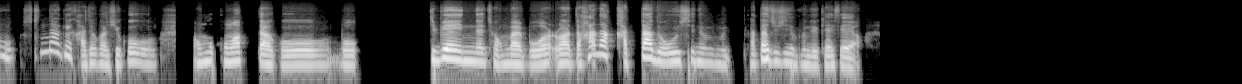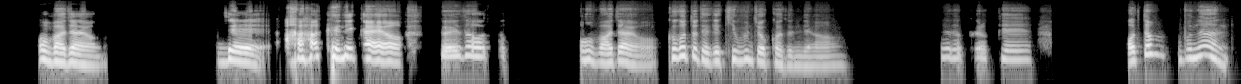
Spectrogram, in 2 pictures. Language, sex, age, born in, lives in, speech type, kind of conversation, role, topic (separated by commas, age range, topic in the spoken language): Korean, female, 45-49, South Korea, France, conversation, podcast, guest, 중고 물건을 사 본 적이 있으신가요? 그때 경험은 어떠셨나요?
